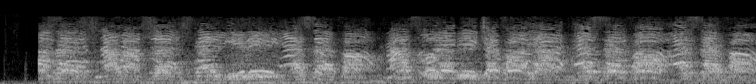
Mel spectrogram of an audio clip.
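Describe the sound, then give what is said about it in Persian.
A large crowd of journalists protesting in front of the Department of Environment building in Iran chants loudly in unison, many voices shouting in a steady rhythmic pattern of repeated phrases with short swells, sustained throughout without any single clear speaker. “گروهی از روزنامه‌نگاران روز چهارشنبه در مقابل ساختمان سازمان حفاظت محیط زیست تجمع کردند.”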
